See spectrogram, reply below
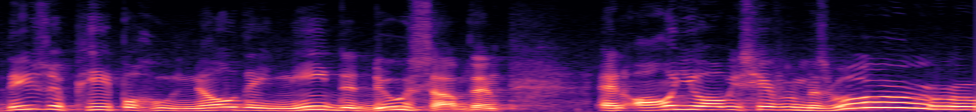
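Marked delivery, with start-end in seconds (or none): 4.1-4.9 high, loud mock whine; whining groan. Speaker mocks complacent prospects, high whining groan.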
